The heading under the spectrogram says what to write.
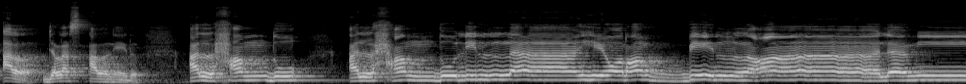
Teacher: lam bukan huruf Qalqalah tidak boleh ada pantulan disitu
